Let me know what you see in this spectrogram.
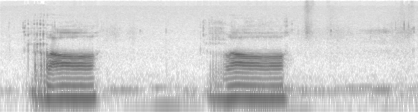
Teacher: را کا جو مخرج ہے وہ زبان کا جو اگلا سرا ہے اس کو اوپر تالو کے ساتھ لگائیں گے اور زبان کے اندر ایک قسم کی تھر تھراہٹ کو پیدا کرنا ہے. لیکن اس بات کا بھی خیال رہے کہ زیادہ تھر تھراہٹ بھی پیدا نہیں کرنی، نہیں تو ایک را کی جگہ کئی را ادا ہو جائیں گی.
